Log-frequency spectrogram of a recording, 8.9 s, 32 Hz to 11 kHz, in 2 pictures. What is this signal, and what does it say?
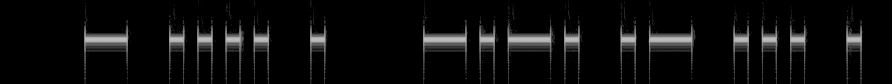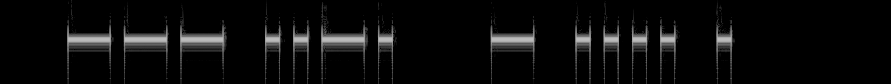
Morse code, heard as a keyed tone, about 17 wpm, 700 Hz. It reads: THE CASE OF THE
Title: Sets of 4 Words 17wpm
